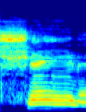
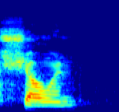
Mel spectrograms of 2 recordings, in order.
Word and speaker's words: Schoen: Are you sure it's Shane and not Schoen? – No, it's Shane, because according to the pronunciation, Jordan Renan, it's actually pronounced Shane. That's how he pronounced it. It's Shane.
